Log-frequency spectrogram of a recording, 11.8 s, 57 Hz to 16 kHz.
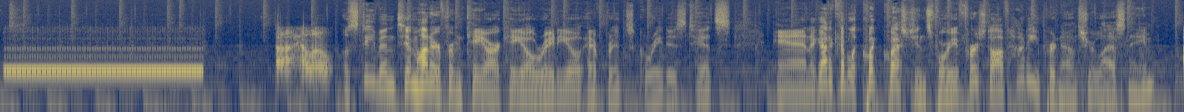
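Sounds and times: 
telephone dial tone: 0.0s - 2.0s
speech: 2.8s - 11.7s.

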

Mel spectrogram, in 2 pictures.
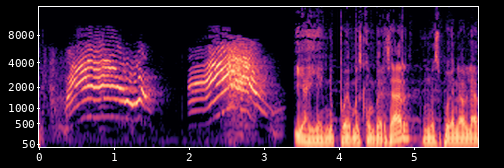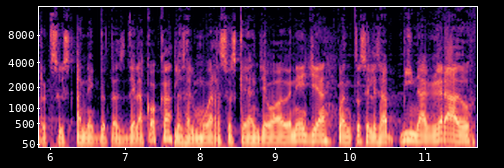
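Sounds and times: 
cat meowing: 0.3s - 3.3s
speech: 3.4s - 11.6s.

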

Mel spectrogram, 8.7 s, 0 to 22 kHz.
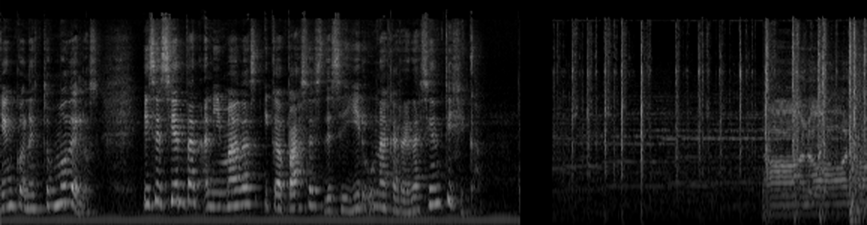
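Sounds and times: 
speech: 0.0s - 4.9s
computer keyboard keys being pressed: 5.5s - 8.5s.

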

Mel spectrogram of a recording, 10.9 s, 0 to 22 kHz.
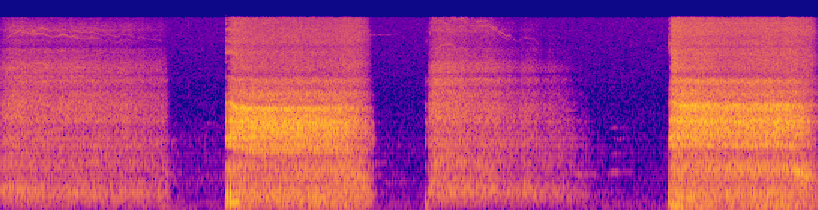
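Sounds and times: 
rapid forceful breathing through the nose as an activating breathing exercise: 0.0s - 2.4s, 3.0s - 5.0s, 5.6s - 7.8s, 8.9s - 10.9s.

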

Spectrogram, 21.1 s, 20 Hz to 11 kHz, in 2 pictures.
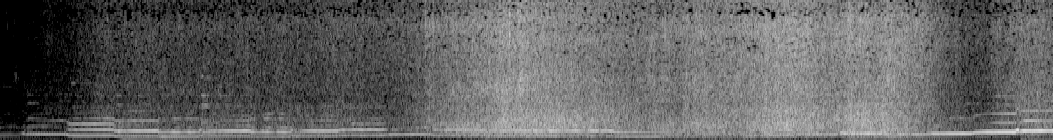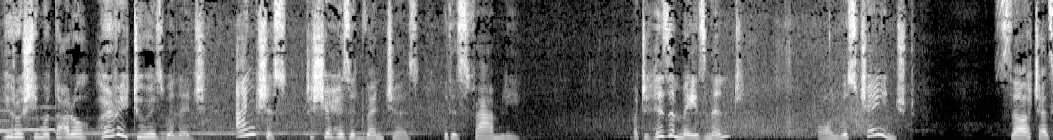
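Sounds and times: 
gentle sustained musical melody: 0.0s - 20.0s
ocean waves washing and surging: 0.4s - 21.0s
speech: 10.6s - 15.8s, 16.8s - 18.0s, 18.7s - 19.7s, 20.6s - 21.0s.

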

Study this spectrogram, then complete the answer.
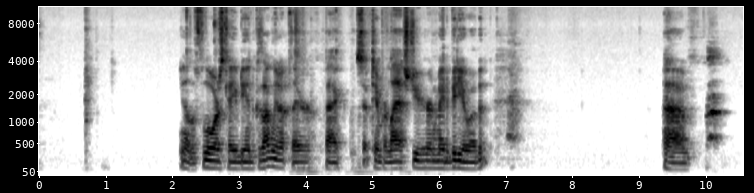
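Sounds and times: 
speech: 2.1s - 7.0s, 9.4s - 9.9s
dog barking: 7.0s - 7.3s, 10.0s - 10.4s.

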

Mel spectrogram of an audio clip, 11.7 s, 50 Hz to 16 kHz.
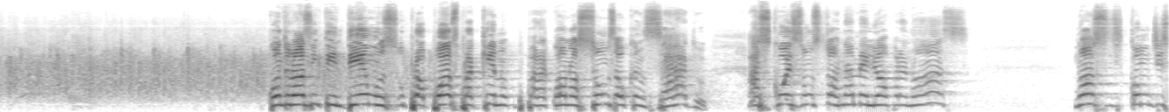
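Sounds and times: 
congregation applauding during a church service: 0.0s - 5.1s
speech: 2.7s - 9.8s, 10.8s - 11.6s.

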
